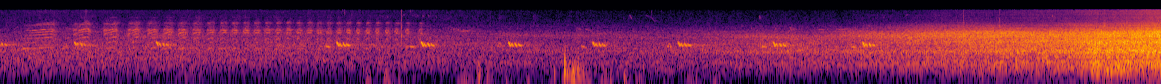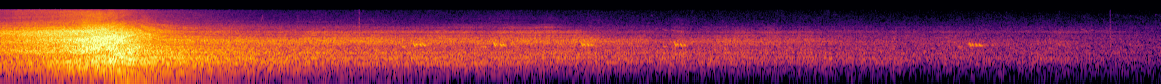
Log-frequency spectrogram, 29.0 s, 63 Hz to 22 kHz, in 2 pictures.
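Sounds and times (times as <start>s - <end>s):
car passing close by: 9.0s - 28.1s.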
